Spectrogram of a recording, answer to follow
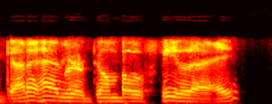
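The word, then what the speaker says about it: filé: You got to have your gumbo filet. Right. It's not I know it's spelled gumbo file, but it's gumbo filet.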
